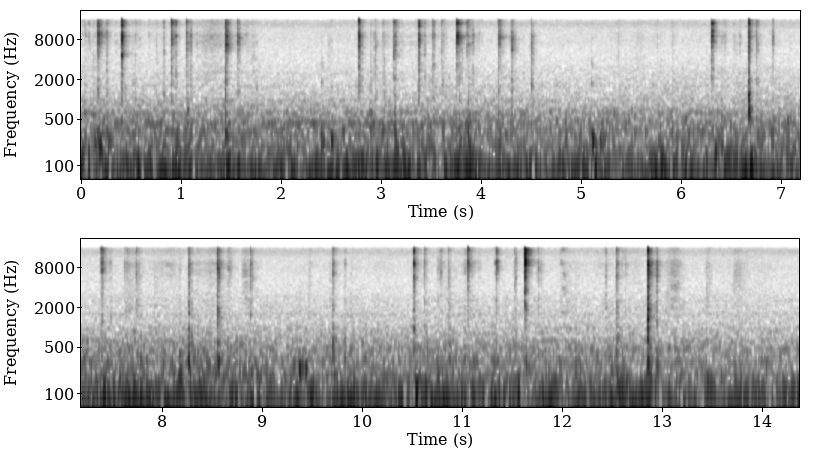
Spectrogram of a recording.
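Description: Irregular, light, quick clicks of typing, in uneven runs with a short pause partway through.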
